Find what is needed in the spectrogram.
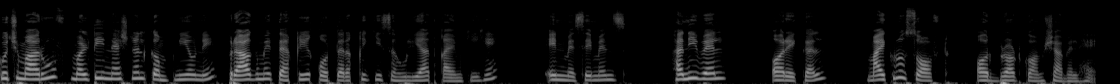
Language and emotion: Urdu, neutral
